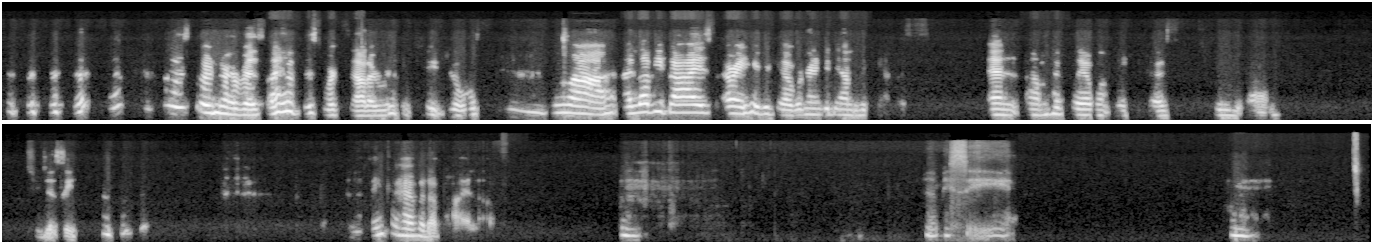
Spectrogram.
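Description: A woman talks with animation close to a microphone.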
